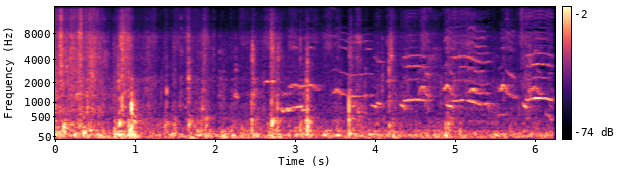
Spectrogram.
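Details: Shih Tzu puppies from a breeder, several lively young dogs indoors in a small room; high, thin whimpering whines rise and fall repeatedly through the second half, over soft rustling and thumps.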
